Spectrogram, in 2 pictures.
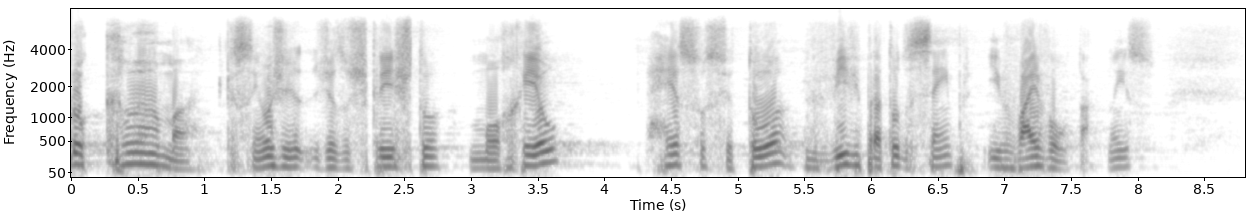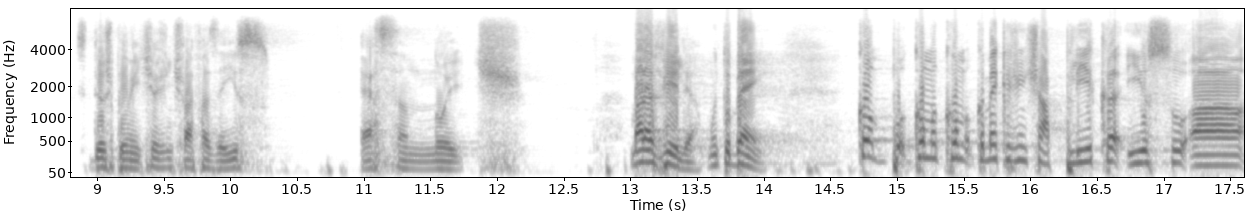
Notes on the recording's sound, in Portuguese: Mensagem gravada na Igreja Batista Jardim Minesota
